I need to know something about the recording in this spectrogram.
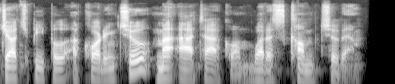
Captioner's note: speaking in foreign language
